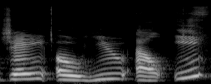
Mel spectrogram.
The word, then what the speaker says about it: joule: It is spelled Joule.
